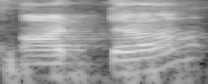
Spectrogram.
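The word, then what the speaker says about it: আড্ডা: to find an exact english translation it is pronounced as ada it's a bengali word it's kind of having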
